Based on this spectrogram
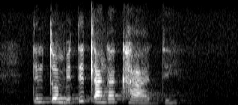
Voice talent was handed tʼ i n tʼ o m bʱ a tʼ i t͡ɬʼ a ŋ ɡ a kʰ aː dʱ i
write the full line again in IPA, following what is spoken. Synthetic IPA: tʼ i n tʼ o m bʱ i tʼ i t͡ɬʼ a ŋ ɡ a kʰ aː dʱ i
